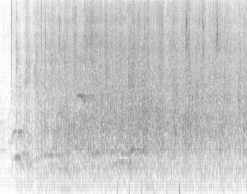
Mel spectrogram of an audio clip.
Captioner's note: crowd applauding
